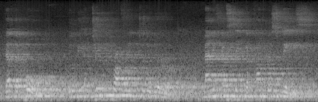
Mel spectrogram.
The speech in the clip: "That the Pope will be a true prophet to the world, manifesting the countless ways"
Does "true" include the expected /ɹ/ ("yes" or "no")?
no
